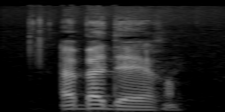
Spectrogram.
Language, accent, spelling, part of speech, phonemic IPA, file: French, France, abadèrent, verb, /a.ba.dɛʁ/, LL-Q150 (fra)-abadèrent.wav
- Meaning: third-person plural past historic of abader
